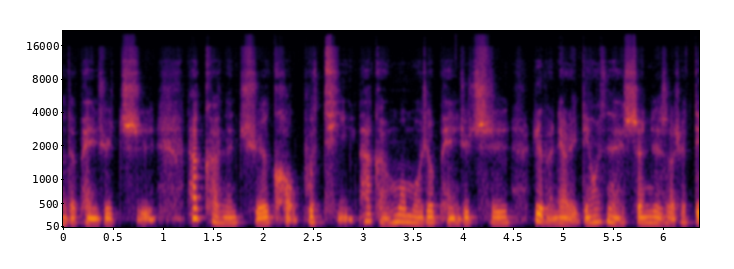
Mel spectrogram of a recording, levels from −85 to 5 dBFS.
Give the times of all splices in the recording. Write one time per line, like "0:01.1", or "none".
0:03.0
